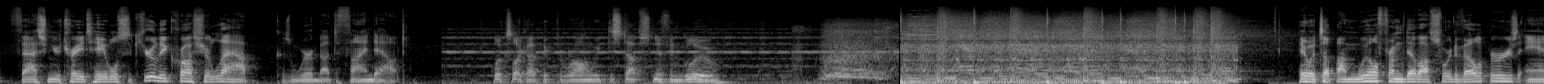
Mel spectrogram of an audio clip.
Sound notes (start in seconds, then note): 8.2 loud sniff; 8.8 aggressive rock music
